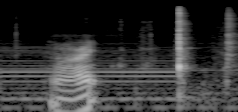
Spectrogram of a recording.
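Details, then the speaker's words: Restored organ tube amp, tested on an isolation transformer and with a different speaker: low, steady hum that never changes, much more than its twin amp; speaker ruled out, cause not yet found. "so this one amp has a lot more noise significantly more that's too much that is too much no one wants to listen to that"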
